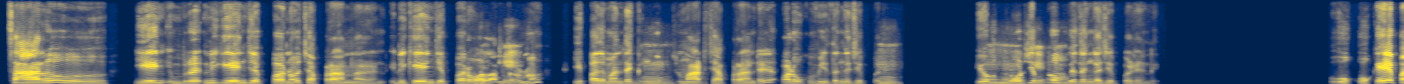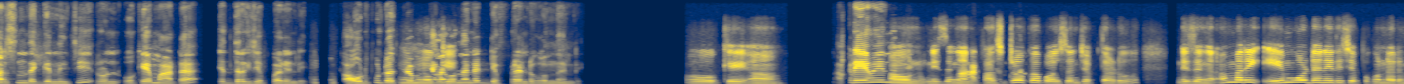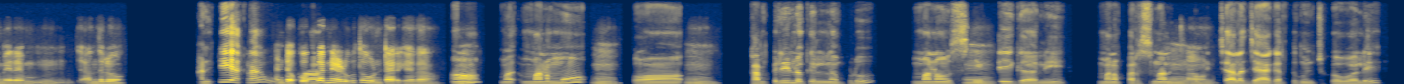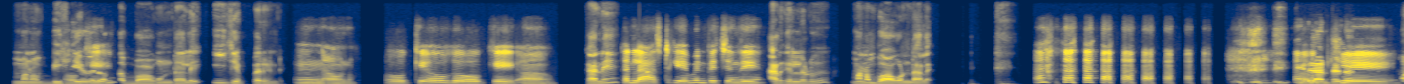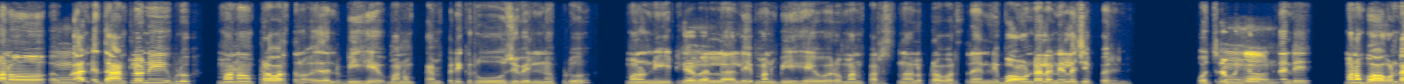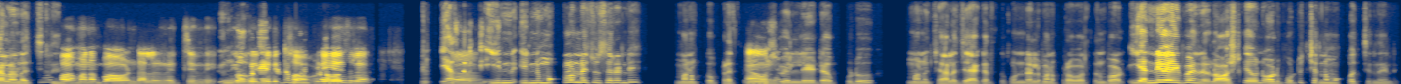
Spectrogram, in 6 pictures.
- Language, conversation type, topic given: Telugu, podcast, మరొకరికి మాటలు చెప్పేటప్పుడు ఊహించని ప్రతిక్రియా వచ్చినప్పుడు మీరు ఎలా స్పందిస్తారు?
- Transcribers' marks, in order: tapping; in English: "పర్సన్"; other background noise; in English: "డిఫరెంట్‌గుందండి"; in English: "పర్సన్"; in English: "పర్సనాలిటీ"; in English: "లాస్ట్‌కేమి"; other noise; laugh; in English: "బిహేవ్"; in English: "నీట్‌గా"; in English: "పర్సనల్"; laughing while speaking: "నిజంగిది కామెడీ అసల"; "అసలు" said as "యసలు"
